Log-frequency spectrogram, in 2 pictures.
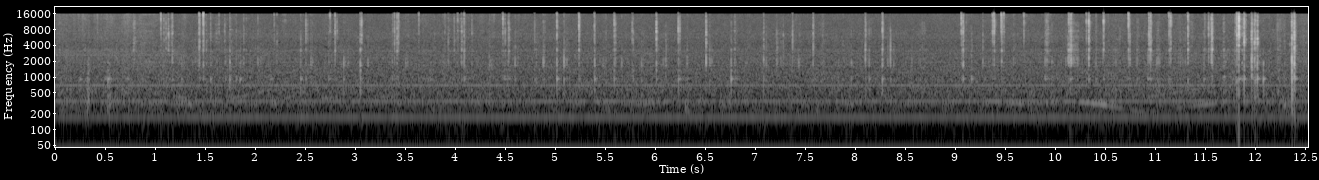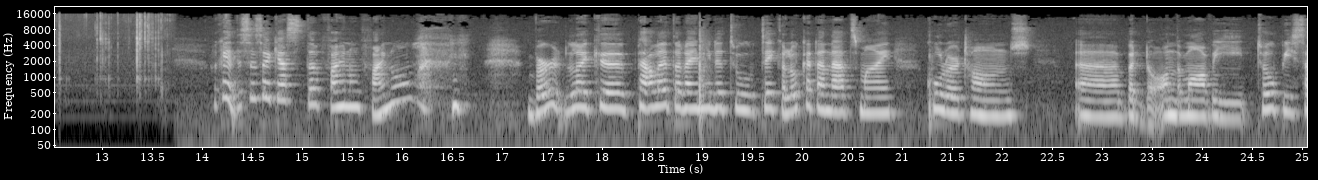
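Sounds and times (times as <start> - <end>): small metal pans clicking: 0.0 - 13.8.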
